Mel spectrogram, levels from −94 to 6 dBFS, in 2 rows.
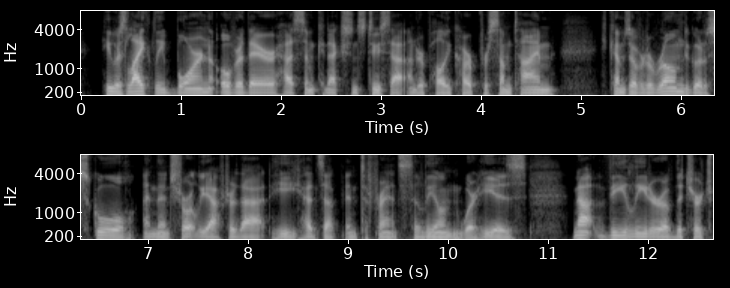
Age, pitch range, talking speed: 30-49, 85-105 Hz, 220 wpm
